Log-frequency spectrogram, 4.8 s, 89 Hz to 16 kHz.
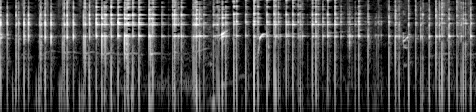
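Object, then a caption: Glass soda bottle with liquid inside. A fingernail taps quickly and hard on a glass soda bottle held sideways with liquid inside, giving about 29 sharp, bright clinks. Each tap rings high and dies away almost at once, with almost no low end.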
